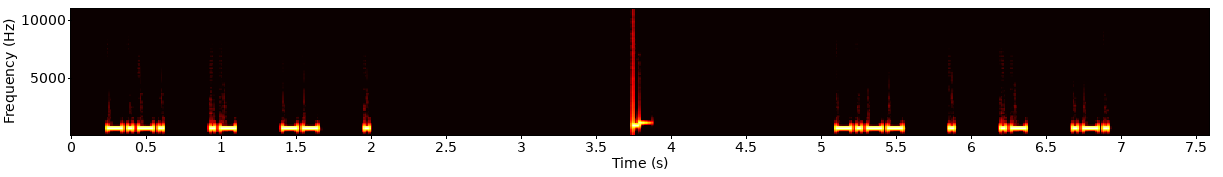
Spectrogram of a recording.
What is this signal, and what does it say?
Morse code, heard as a keyed tone, about 36 wpm, spaced as for 20 wpm, 700 Hz. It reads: CAME YEAR
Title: 3x Character Spacing - Top 500 Words - 35wpm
